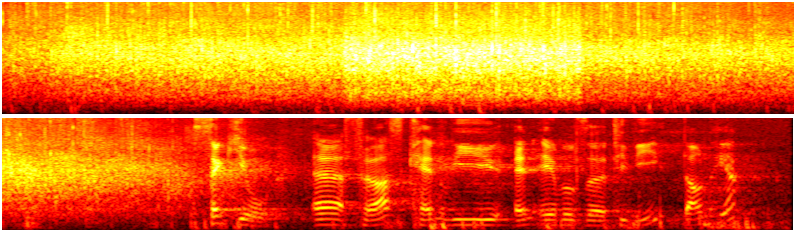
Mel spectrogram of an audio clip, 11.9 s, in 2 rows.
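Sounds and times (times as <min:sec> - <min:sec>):
audience applause welcoming speakers: 0:00.0 - 0:07.7
speech: 0:07.5 - 0:11.6.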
